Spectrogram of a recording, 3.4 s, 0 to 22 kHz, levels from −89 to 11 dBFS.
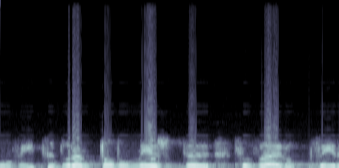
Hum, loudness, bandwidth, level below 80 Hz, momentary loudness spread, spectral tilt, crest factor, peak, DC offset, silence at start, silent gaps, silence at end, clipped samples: none; -10 LUFS; 8.6 kHz; -50 dBFS; 8 LU; -5.5 dB/octave; 10 dB; 0 dBFS; under 0.1%; 0 s; none; 0 s; 3%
